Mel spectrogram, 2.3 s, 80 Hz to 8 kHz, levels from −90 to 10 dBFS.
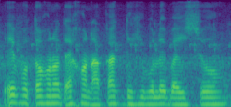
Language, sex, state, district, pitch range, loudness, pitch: Assamese, male, Assam, Kamrup Metropolitan, 135-155 Hz, -16 LUFS, 140 Hz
